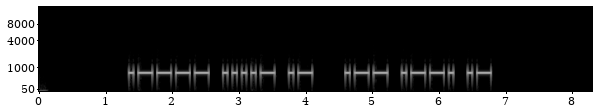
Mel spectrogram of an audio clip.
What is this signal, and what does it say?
Morse code, heard as a keyed tone, about 17 wpm, 700 Hz. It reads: 14A WPA
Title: Field Day Exchanges Encore - 17wpm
